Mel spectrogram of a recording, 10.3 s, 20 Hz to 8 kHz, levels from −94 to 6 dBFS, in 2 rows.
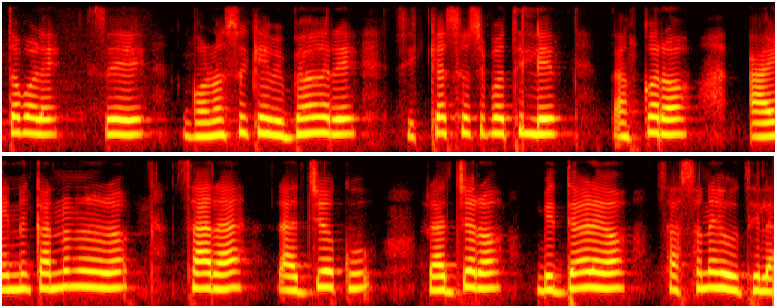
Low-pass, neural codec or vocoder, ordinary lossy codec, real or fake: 7.2 kHz; none; none; real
